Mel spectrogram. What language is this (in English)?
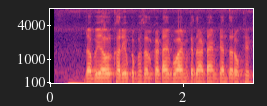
Bhojpuri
